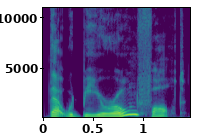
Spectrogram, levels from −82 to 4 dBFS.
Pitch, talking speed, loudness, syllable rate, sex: 195 Hz, 245 wpm, -16 LUFS, 4.6 syllables/s, female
